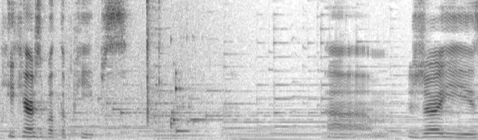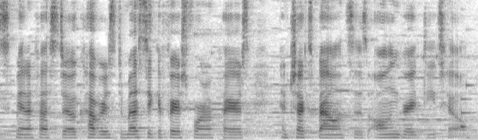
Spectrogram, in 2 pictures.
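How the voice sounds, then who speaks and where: A woman streaming a video game, giving casual, outspoken commentary in informal slang and sometimes reading text aloud. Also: on the low side. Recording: game music behind the voice.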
